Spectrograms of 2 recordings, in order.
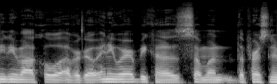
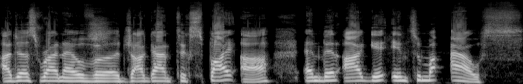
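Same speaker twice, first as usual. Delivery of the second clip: fake Australian accent drifting toward British; 6 semitones higher than usual. Doing an Australian guy in a bit with a friend, bad Australian accent. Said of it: "why is your Australian guy like British?".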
